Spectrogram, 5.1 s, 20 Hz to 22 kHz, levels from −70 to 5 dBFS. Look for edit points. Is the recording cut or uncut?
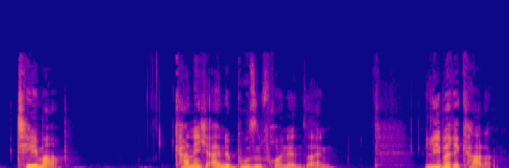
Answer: uncut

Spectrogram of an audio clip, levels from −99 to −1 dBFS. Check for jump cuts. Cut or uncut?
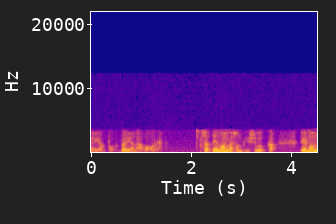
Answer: uncut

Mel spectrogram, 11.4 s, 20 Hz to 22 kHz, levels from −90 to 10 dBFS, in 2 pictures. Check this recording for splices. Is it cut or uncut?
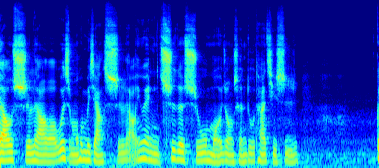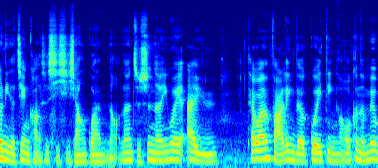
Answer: uncut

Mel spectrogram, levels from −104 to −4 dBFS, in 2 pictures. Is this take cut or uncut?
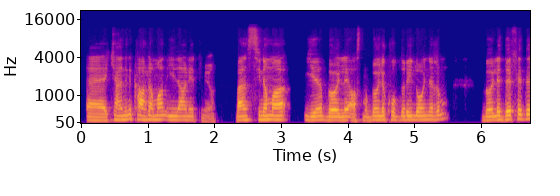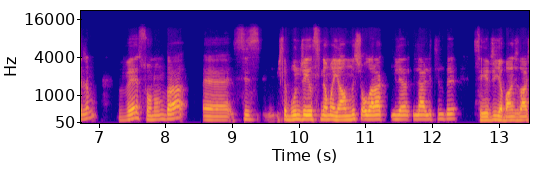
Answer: uncut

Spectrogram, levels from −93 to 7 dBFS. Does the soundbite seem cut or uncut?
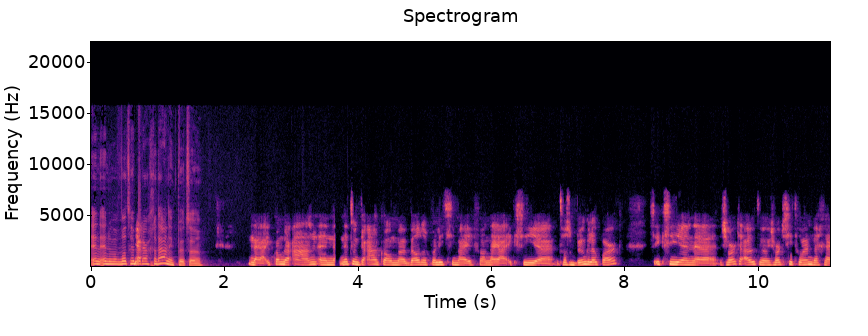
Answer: cut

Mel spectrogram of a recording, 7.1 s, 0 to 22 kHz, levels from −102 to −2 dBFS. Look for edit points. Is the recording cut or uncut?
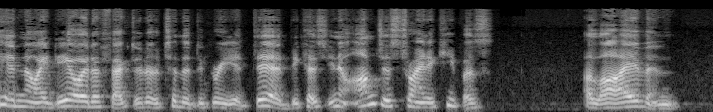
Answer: uncut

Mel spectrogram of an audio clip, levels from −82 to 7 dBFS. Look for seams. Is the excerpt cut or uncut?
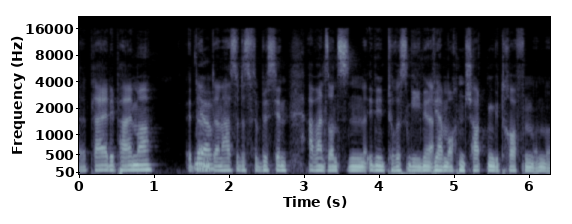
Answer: cut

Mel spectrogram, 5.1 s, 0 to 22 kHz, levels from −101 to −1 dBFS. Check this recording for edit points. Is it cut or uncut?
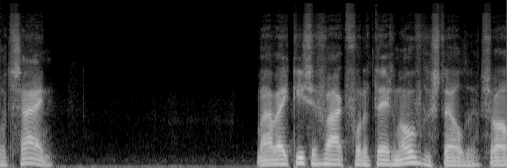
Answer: uncut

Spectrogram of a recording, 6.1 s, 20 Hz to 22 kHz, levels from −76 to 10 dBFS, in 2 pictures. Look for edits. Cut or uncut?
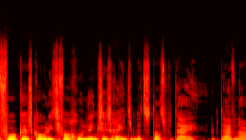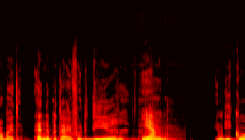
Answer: uncut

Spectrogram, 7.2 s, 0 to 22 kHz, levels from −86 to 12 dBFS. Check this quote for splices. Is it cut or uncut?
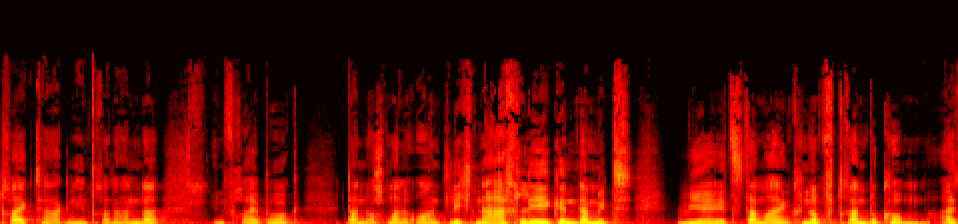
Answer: uncut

